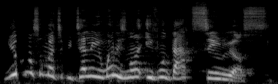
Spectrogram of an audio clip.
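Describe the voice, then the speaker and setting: A woman's voice: very high-pitched, quick pace. A woman from Nigeria co-hosting a casual chat, telling stories with lots of quoted dialogue. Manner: animated storytelling with quoted dialogue. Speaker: co-host.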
